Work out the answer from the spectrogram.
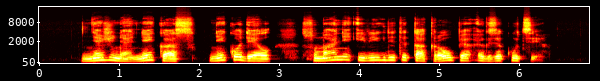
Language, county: Lithuanian, Šiauliai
